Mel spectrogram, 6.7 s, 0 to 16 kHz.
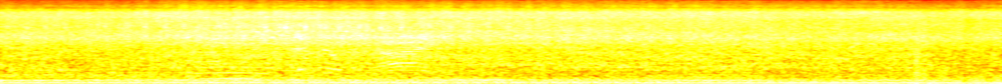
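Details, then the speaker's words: GMC Denali 6.2 V8 with BTR stage 2 truck cam and 2800 stall on first start-up, not revved: lumpy, uneven loping idle at three to four pulses a second; normal cammed idle. "nope don't rev it it's only on a base just let it idle"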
